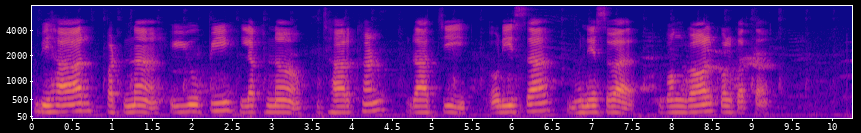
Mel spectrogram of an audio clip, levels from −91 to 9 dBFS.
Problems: constant background noise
